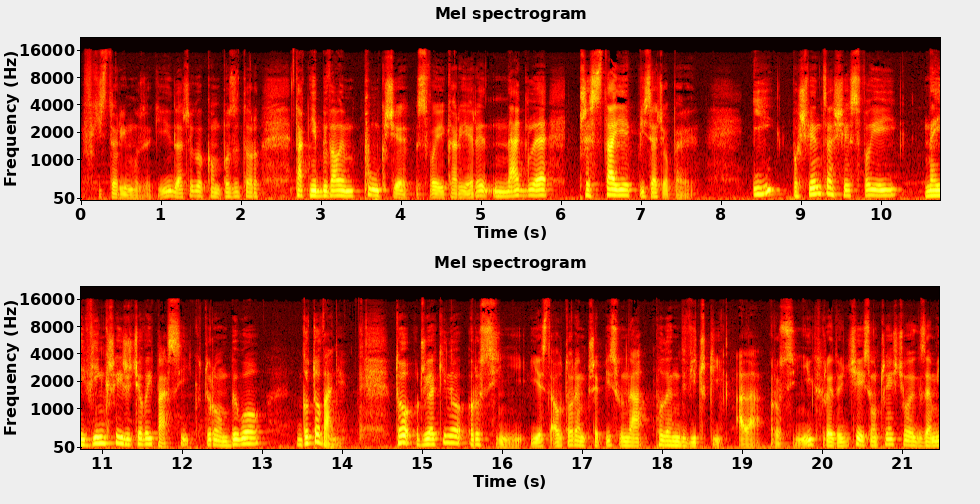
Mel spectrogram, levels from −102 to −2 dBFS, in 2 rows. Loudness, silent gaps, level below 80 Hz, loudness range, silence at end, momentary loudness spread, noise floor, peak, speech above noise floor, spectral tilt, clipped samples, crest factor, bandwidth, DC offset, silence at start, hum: -26 LUFS; none; -50 dBFS; 4 LU; 0 s; 11 LU; -48 dBFS; -2 dBFS; 21 dB; -4.5 dB/octave; under 0.1%; 24 dB; 16.5 kHz; under 0.1%; 0 s; none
